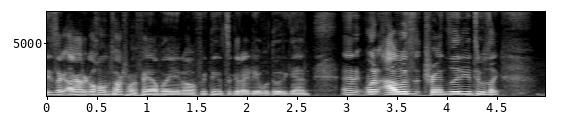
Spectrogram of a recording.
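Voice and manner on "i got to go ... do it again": put-on out-of-breath, breathless speech. Retelling a fighter's answer after the fight: imitating an out-of-breath fighter. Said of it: "out of breath".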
